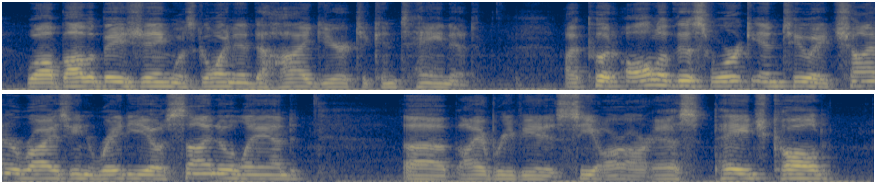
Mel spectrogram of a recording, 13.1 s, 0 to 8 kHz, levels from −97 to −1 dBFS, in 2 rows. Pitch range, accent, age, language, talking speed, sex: 120-160 Hz, American, 50-69, English, 140 wpm, male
